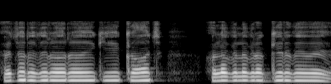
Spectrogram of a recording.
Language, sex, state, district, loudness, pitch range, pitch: Hindi, male, Rajasthan, Jaipur, -15 LUFS, 180-185 Hz, 185 Hz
